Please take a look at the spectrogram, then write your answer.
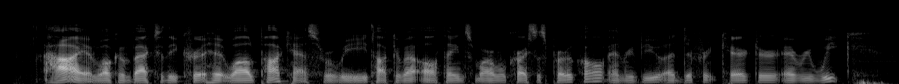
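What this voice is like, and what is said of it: Sick, slightly muted voice. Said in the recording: “If you can tell by my voice, I am a little under the weather this week ... I might be a little bit more muted than usual”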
